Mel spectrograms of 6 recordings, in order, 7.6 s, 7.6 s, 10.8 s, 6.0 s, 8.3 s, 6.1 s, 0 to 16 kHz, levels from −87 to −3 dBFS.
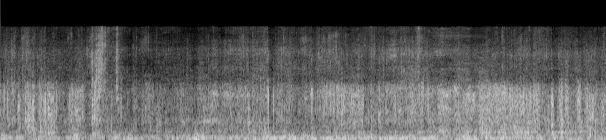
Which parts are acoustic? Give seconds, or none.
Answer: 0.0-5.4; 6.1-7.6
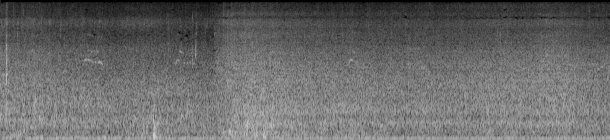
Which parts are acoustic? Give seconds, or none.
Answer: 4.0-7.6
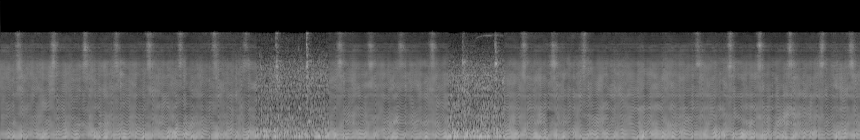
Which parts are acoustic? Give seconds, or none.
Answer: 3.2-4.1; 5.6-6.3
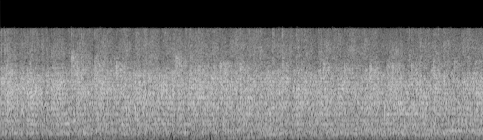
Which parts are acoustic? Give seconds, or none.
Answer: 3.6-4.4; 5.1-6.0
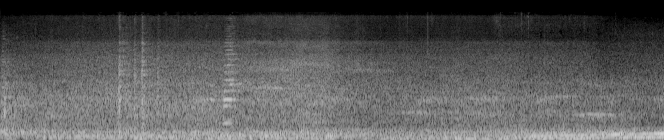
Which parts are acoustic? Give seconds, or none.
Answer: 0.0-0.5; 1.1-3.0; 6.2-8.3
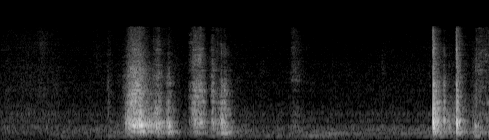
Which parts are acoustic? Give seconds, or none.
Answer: 1.5-2.8; 4.6-5.6

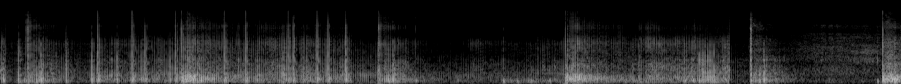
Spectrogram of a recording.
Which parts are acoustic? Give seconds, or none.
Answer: 7.4-9.0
